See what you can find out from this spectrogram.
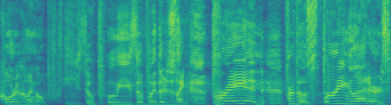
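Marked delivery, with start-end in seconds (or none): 0.4-1.6 put-on childlike whispering voice. Retelling kids pleading right around the corner: imitating kids whispering.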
